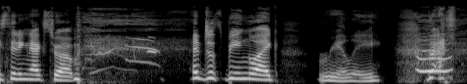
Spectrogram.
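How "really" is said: low, soft deadpan question; unamused. Acted. Host imagining her reaction beside weary passenger, unamused. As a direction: say it thoroughly unimpressed, quietly. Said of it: "his face is just so unamused".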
